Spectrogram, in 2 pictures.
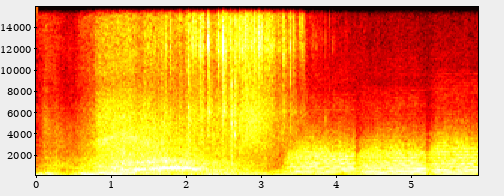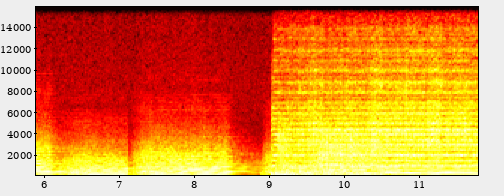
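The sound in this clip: A car speeds away at full throttle, opening with tire squeal before a loud engine roar steps through several gear changes. After a brief dip near the end, another strong engine surge follows.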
